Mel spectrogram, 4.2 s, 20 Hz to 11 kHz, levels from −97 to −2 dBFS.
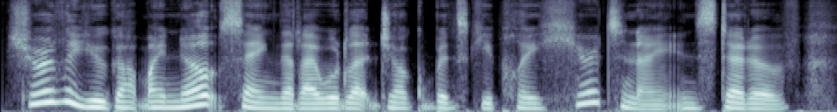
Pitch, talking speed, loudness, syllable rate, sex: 180 Hz, 245 wpm, -17 LUFS, 6.1 syllables/s, female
